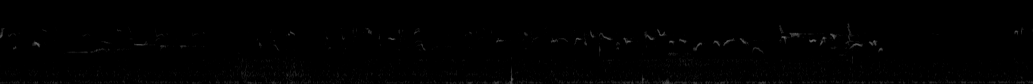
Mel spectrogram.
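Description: A Eurasian skylark pours out a fast, unbroken stream of high chirps, trills and twittering notes, quiet at first and then building, over a soft outdoor hiss.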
